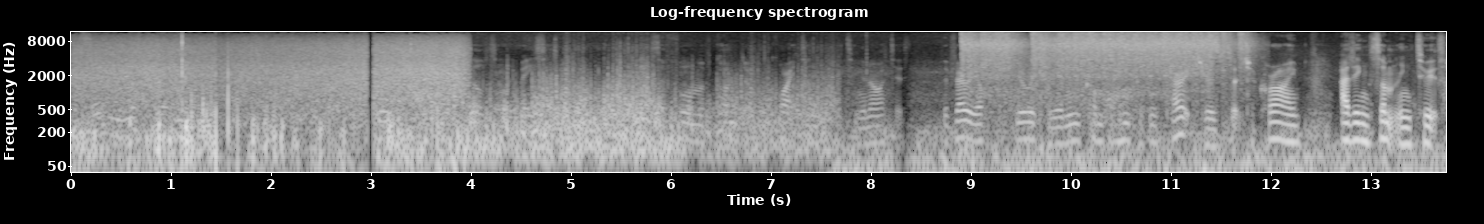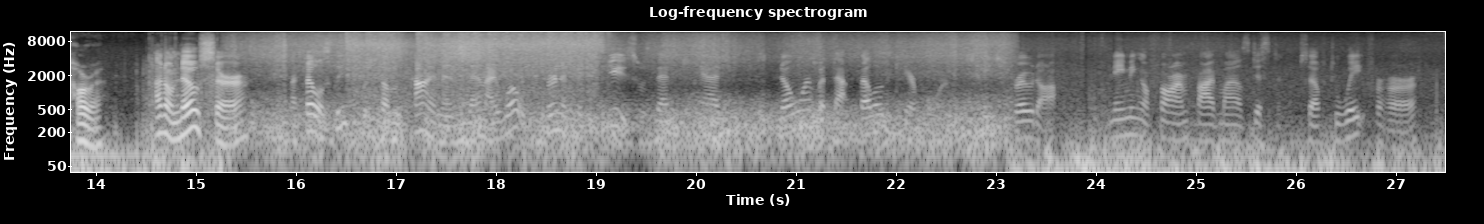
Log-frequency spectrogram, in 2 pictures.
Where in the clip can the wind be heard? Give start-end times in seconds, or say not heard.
0.0-27.4.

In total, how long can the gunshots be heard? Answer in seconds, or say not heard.
6 s.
